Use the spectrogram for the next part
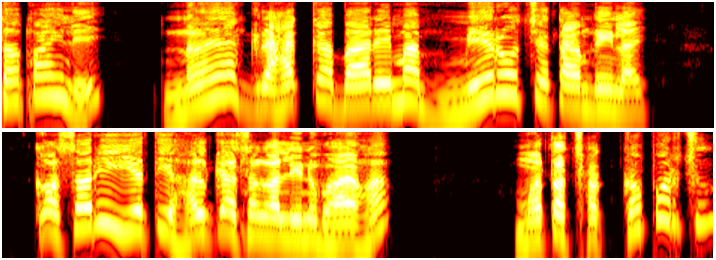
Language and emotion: Nepali, angry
